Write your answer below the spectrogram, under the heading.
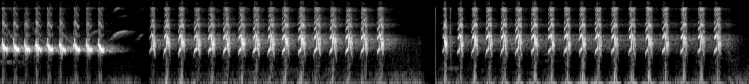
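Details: Black-winged myna in lively filler-rich song: a lower buzzy trill, then long even runs of bright high chirps, about three a second, with two short breaks.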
